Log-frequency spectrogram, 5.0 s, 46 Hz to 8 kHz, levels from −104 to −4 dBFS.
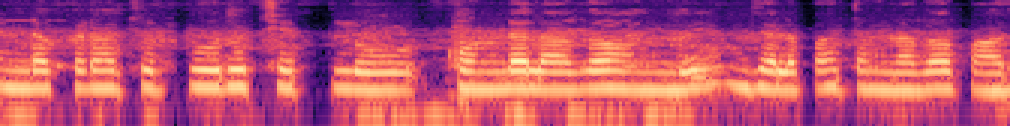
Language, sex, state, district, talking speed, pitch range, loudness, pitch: Telugu, female, Andhra Pradesh, Visakhapatnam, 130 wpm, 210-225 Hz, -18 LUFS, 220 Hz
